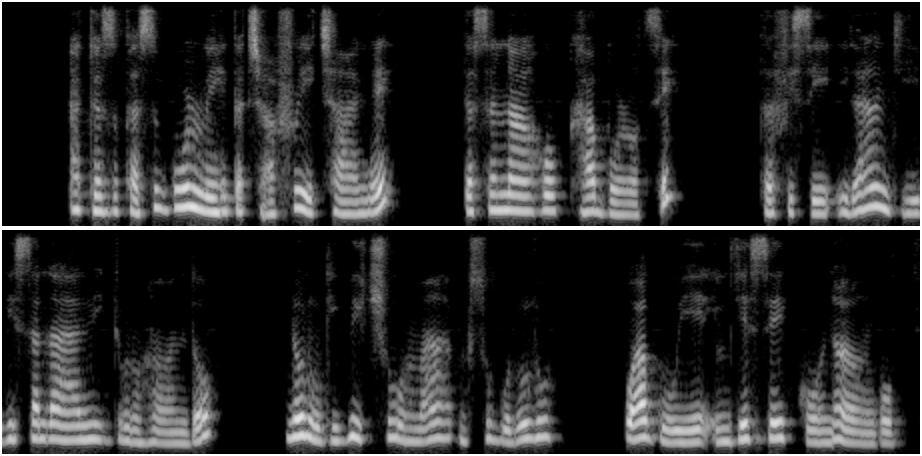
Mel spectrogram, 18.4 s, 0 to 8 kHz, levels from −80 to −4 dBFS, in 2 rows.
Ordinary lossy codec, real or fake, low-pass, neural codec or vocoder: Opus, 32 kbps; fake; 7.2 kHz; codec, 16 kHz, 0.5 kbps, FunCodec, trained on LibriTTS, 25 frames a second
